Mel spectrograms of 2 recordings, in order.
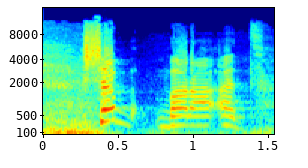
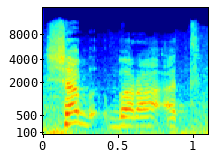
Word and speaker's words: شب براءت: شب براءت, یہ اس کا صحیح تلفظ ہے. شب براءت, براءت کا مطلب ہے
